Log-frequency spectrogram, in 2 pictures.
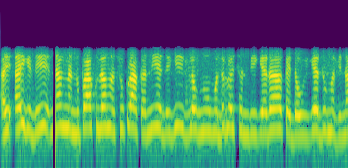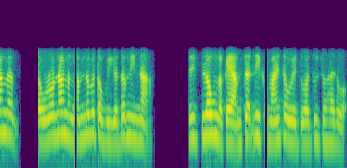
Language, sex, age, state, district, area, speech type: Manipuri, female, 60+, Manipur, Kangpokpi, urban, conversation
